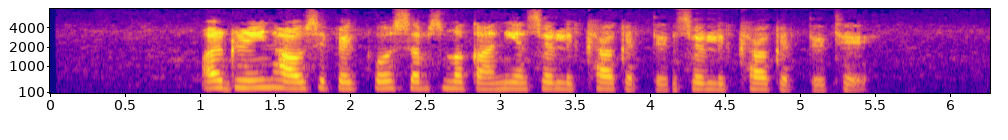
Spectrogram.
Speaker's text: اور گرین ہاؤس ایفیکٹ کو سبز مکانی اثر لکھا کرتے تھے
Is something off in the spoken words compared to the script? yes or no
yes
